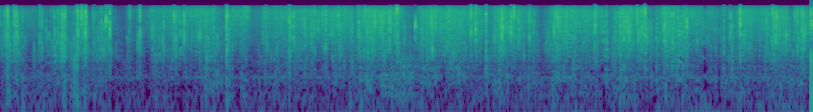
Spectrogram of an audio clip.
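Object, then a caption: Plastic film pack of cotton pads. A full, cylindrical blue plastic-film pack of cotton pads is held in both hands while fingertips squeeze and rub the film. It gives a steady stream of bright, crisp crinkles and crackles with almost no low end.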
